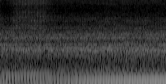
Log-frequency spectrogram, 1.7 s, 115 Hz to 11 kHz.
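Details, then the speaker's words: Infinity SM62 bookshelf speaker woofer after rotted-surround replacement, driven by a Leader LAG120B signal generator at around 40 Hz: a clean, steady low bass tone with no buzzing, rattling or scraping. Normal low-frequency playback. "40. Yeah, I can feel 40. Things are starting to vibrate."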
